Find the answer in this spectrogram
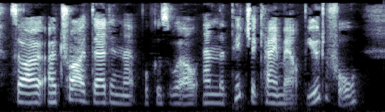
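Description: A woman at medium pitch with an Australian accent and vocal fry, at a moderate pace. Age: 50s. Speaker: colouring YouTuber. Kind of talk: interview.

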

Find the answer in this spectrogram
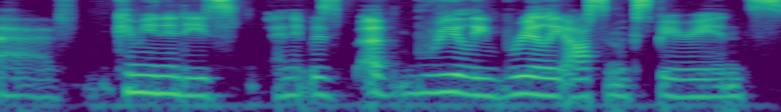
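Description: At a moderate pace and medium pitch, a woman speaks in a normal speaking voice with fairly even intonation, in a very clean recording with a silent background. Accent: Canadian. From Canada, Edmonton, Alberta. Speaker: pastor. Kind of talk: interview conversation.

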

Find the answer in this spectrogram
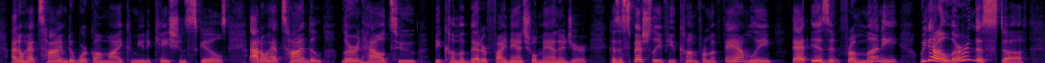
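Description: On a very clean recording with a silent background, a woman at medium pitch uses an ordinary speaking voice with ordinary pitch variation. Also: moderate pace. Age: 50s. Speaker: chiropractor and wellness podcast host. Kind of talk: motivational monologue.

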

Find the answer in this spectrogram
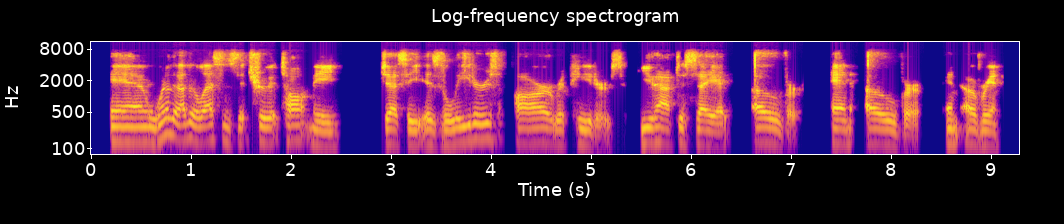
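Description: This is an ordinary speaking voice, a man with an American accent at medium pitch and a moderate pace. His loudness stays very even, his intonation is fairly even, and the sound is dry and close with no echo. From US South, Atlanta. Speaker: author and church pastor. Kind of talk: casual interview.

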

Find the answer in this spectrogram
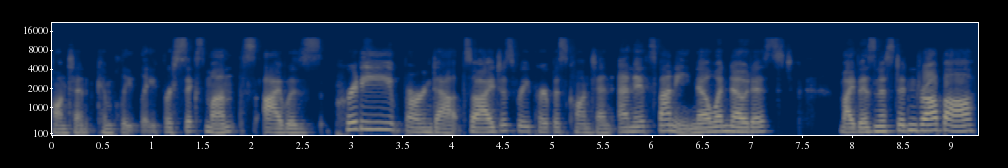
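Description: A woman with an ordinary speaking voice and a fairly low pitch talks at a fairly slow pace with lively intonation. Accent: American. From Texas. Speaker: business coach. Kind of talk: interview, casual chat.

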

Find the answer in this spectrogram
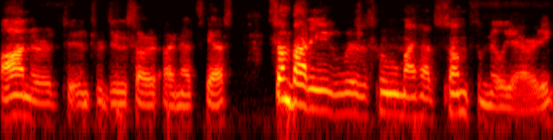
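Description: A man's bright, sharp tone moves through very wide pitch swings. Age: 60s. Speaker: festival organizer and co-host. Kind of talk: casual chat.

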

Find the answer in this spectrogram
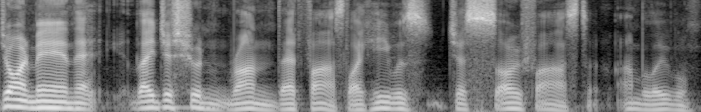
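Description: Speaking with an Australian accent, a man talks at a fairly slow pace, his fairly low pitch showing ordinary variation. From Australia, rural New South Wales. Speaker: former rugby player, firefighter. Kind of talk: casual chat. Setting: studio.

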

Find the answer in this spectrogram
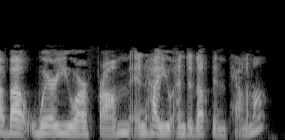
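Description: At a fairly quick pace, a woman talks at medium pitch in an ordinary speaking voice. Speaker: podcast host. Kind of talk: interview.

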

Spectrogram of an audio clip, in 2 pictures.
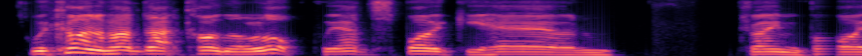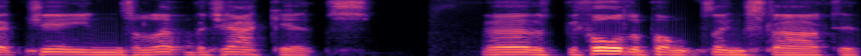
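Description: A man's medium-pitched, ordinary speaking voice at a moderate pace with ordinary pitch variation. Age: 60s. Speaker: guitarist, musician. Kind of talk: interview.

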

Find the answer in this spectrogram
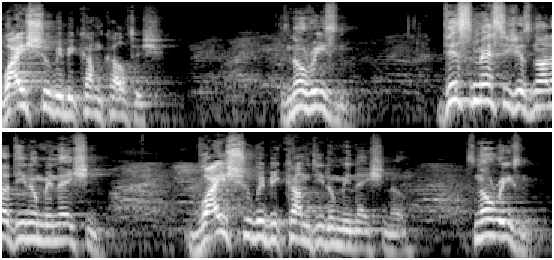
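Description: In a German accent, a man's voice makes very wide pitch swings, with audible room echo and noticeable background noise. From Germany. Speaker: visiting preacher. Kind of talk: sermon. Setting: church. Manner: halting.

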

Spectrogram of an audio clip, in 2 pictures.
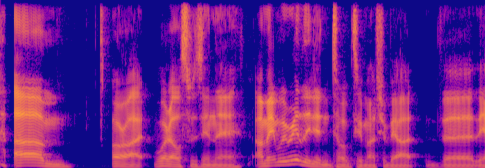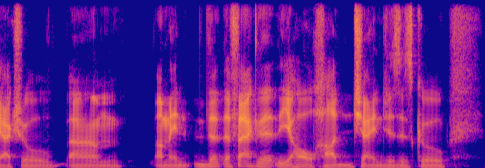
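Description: In an Australian accent, a man speaks with a very deep, low pitch. His pitch varies in an ordinary way. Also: moderate pace, very even loudness. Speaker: podcast host. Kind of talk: casual banter podcast. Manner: crude, joking.

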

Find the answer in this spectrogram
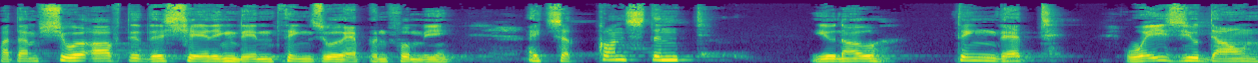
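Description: Very slow and marked by long, frequent pauses, a man speaks at a fairly high pitch with ordinary pitch variation and very even loudness.

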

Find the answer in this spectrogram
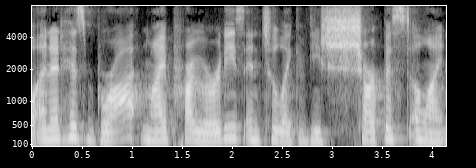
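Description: A woman with a plain, everyday voice speaks in an American accent at a medium pitch and a moderate pace. Her intonation is fairly even, and the recording is very clean with a silent background. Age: 30s. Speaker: personal finance blogger and homesteader. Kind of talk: interview.

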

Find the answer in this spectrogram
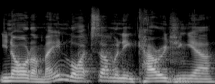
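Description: This man speaks in an Australian accent at a fairly high pitch. His pace is moderate. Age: 50s. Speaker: floor and wall tiler. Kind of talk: casual chat. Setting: studio.

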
